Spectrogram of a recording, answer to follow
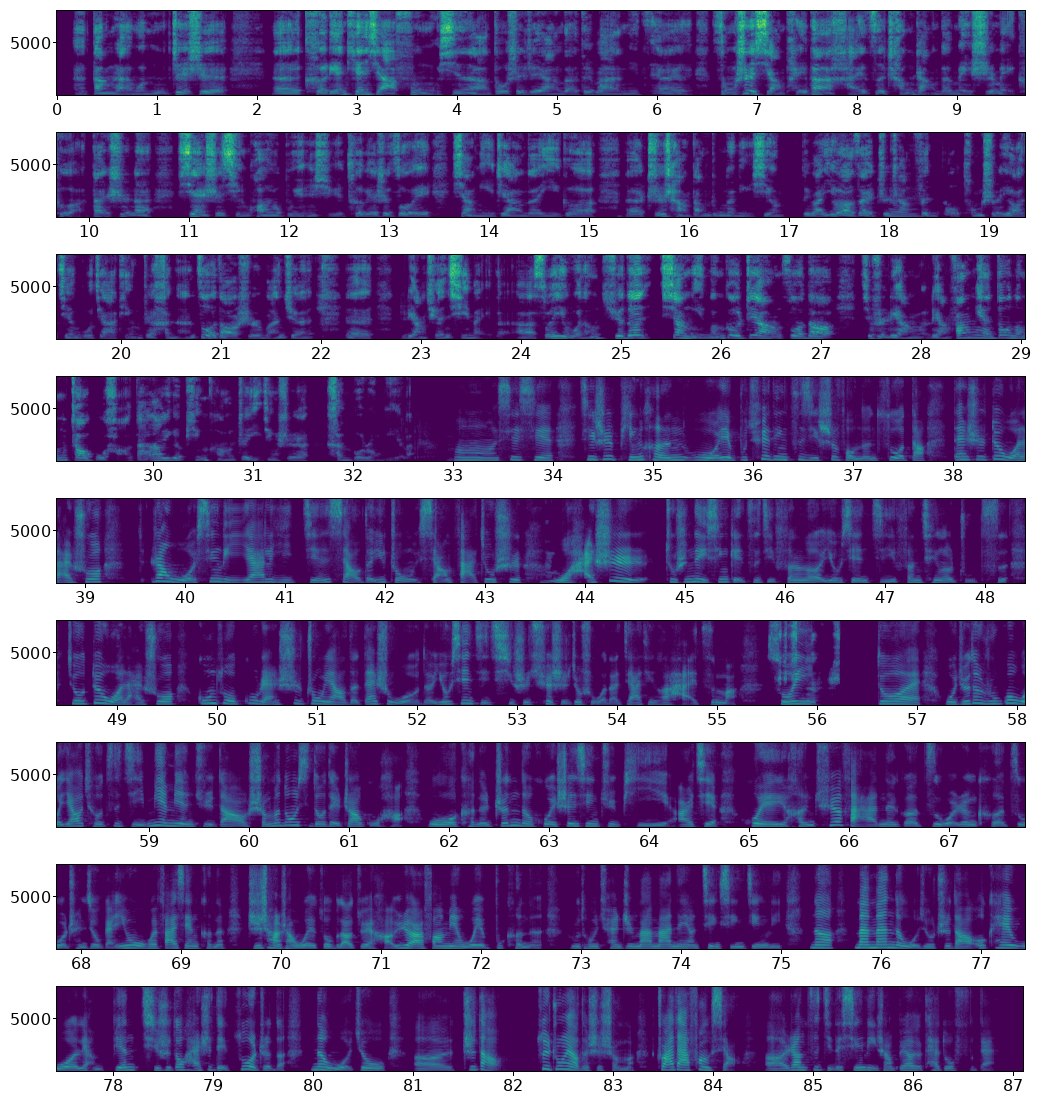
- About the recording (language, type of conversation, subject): Chinese, podcast, 遇到孩子或家人打扰时，你通常会怎么处理？
- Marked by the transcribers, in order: other background noise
